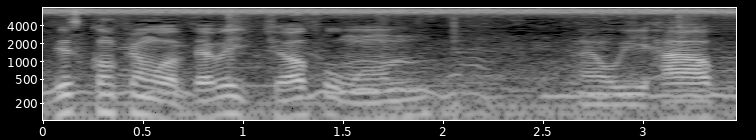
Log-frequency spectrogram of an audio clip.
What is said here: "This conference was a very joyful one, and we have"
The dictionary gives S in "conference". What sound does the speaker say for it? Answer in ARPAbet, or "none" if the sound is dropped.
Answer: none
